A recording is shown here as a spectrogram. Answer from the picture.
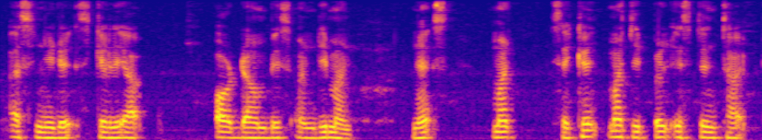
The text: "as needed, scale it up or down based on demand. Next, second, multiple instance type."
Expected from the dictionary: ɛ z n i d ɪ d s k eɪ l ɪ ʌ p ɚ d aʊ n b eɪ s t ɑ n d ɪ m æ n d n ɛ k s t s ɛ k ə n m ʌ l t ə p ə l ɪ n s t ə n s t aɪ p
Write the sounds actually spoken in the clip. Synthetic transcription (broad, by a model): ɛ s n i d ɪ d s k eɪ l ɪ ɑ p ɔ d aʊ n b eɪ s ɑ n d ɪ m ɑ n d n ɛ k s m s ɛ k ə n m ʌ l t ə p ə l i n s t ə n t aɪ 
